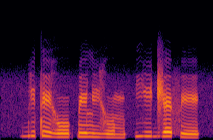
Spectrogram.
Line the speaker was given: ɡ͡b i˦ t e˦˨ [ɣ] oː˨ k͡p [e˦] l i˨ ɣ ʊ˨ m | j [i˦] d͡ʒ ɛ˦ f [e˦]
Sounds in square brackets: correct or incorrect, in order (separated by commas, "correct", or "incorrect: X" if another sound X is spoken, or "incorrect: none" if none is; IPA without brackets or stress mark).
correct, correct, correct, incorrect: e˨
